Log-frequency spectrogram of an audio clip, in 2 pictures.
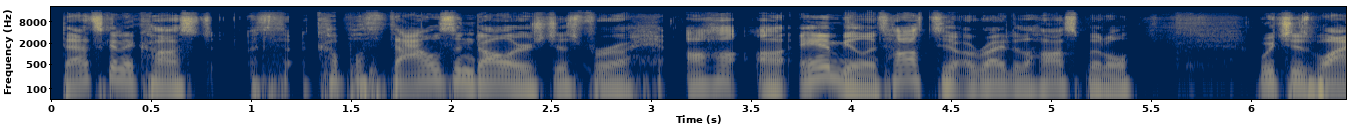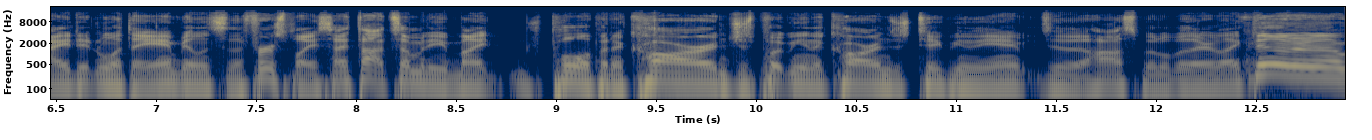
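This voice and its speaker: Man, candid personal story, rambling, animated, mid-range voice, dry close mic. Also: mid-range voice, quick pace, no room sound. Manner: animated, rambling, frequent restarts and fillers.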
